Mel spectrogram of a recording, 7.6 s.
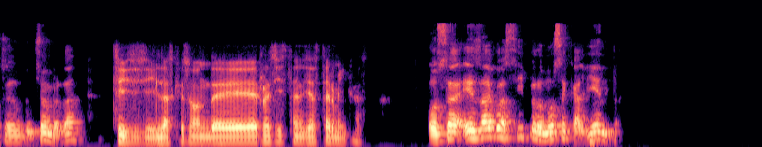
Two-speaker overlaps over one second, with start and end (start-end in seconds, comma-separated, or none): none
